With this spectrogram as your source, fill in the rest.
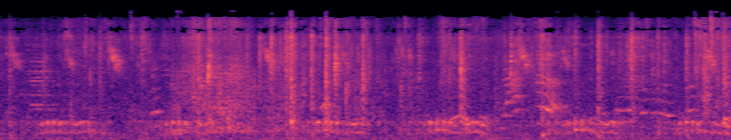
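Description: Pigeons in a loft coo continuously in low, overlapping murmurs, with people talking nearby over the birds.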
